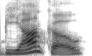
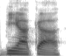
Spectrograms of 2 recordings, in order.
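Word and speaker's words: Capobianco: and then Kyle cppo biano actually it's Bianca sorry it's not biano we all were mispronouncing it last year got to work on our Italian but the fact is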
